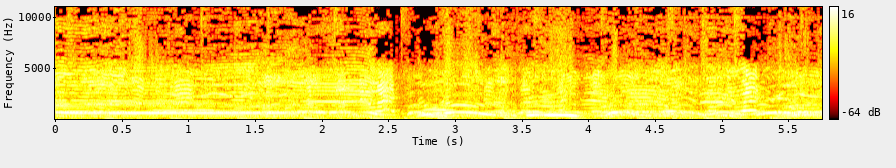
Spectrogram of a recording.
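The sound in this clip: Crowd of migrants at the Melilla border with Morocco shouts and chants, many overlapping voices rising and falling over rhythmic low pulses, loud and sustained.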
